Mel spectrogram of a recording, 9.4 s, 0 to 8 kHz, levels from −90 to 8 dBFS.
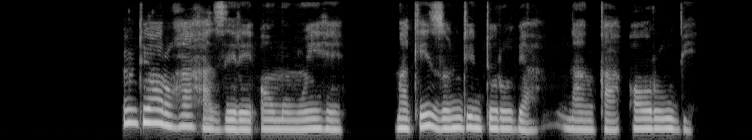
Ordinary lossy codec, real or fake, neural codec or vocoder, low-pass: none; fake; codec, 16 kHz, 16 kbps, FreqCodec, smaller model; none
